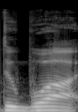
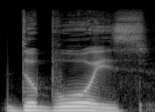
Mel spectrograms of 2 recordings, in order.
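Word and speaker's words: Du Bois: No, it's not Dubois. It's the boys.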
